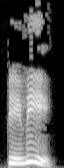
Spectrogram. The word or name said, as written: 比例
